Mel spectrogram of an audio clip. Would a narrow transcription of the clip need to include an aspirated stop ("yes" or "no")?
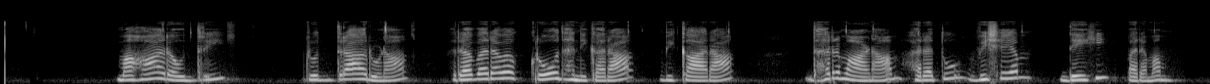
no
